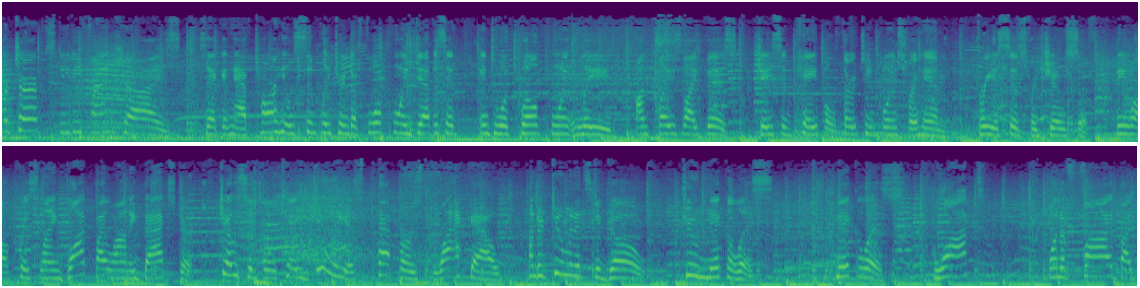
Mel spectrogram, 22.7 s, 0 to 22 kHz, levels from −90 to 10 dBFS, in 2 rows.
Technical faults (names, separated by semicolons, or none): MP2 compression; DAB burbling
